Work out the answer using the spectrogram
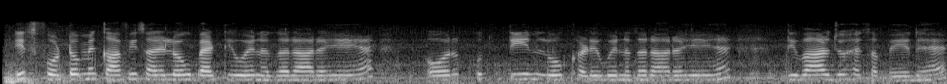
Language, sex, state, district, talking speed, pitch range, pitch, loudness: Hindi, female, Haryana, Rohtak, 170 wpm, 205-230 Hz, 215 Hz, -18 LUFS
